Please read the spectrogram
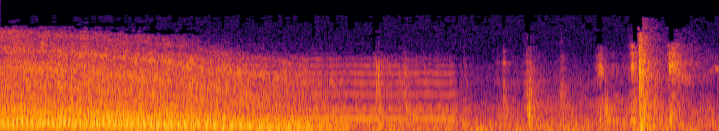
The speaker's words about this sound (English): Cato drove in the Black Beauty to the docks at the foot of Water Street. There, the powerful streamlined car was brought to a stop in the shadows.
